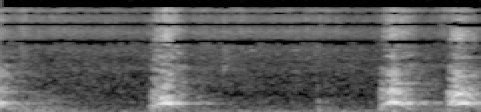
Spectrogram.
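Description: Boerboel barking: three short barks about a second apart.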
